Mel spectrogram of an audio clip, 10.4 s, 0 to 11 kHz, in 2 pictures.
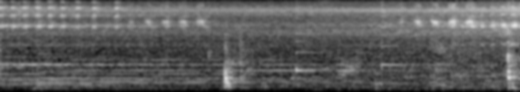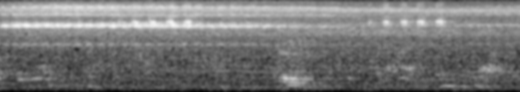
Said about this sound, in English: This is the sound of the densely forested Hida province, the northern portion of Gifu prefecture in the center of Japan. The mountainous region has roughly 52 kilohectares of natural forest, with 40% of the forest made up of conifers like cypress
